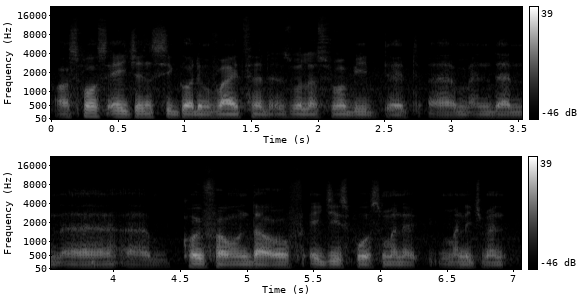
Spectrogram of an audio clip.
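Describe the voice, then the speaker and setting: A man's voice: deep voice, level tone, normal speed, warm tone, a little hiss or hum. A man, speaking politely and hesitantly as an interview guest. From born in Ghana, moved to UK. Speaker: guest, sports agency partner. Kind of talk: measured interview talk.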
